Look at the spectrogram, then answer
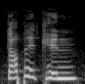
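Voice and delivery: usual speaking voice

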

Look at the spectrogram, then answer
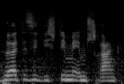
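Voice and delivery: ordinary delivery

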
